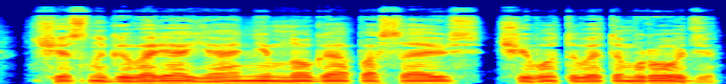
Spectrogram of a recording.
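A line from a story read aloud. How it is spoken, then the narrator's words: Calm. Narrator (Russian): спокойно сказал Мариот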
